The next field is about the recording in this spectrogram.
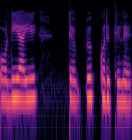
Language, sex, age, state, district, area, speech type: Odia, female, 18-30, Odisha, Mayurbhanj, rural, spontaneous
